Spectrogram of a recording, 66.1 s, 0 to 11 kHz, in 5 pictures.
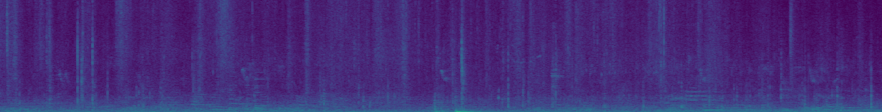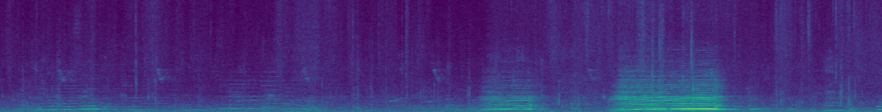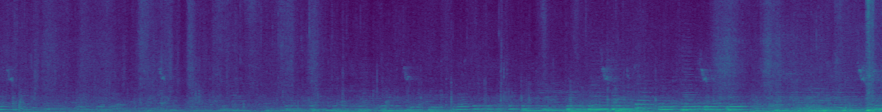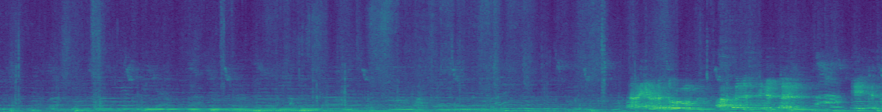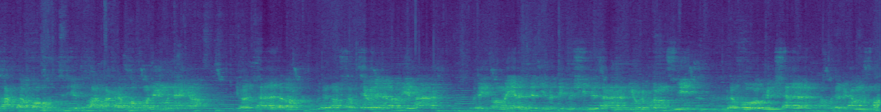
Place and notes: On a farm yard at the outer cow sheds. Cows calling and moving on hay. Music by a mobile, acoustic music duo, an amplified announcement in local dialect and some visitors passing by talking.
Hupperdange, Bauernhof
Auf einem Bauernhof bei der äußeren Kuhscheune. Kühe muhen und bewegen sich auf Heu. Musik von einem Handy, akustisches Musikduo, eine verstärkte Durchsage im regionalen Dialekt und einige Besucher, die redend vorbeilaufen.
Hupperdange, ferme
Dans une ferme, près de l’étable extérieure pour les vaches. Les vaches meuglent et se déplacent sur la paille. La musique d’un téléphone portable, un duo musical acoustique, une annonce forte dans le dialecte régional et quelques visiteurs qui passent en discutant.
Project - Klangraum Our - topographic field recordings, sound objects and social ambiences
Heinerscheid, Luxembourg, 2 August 2011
